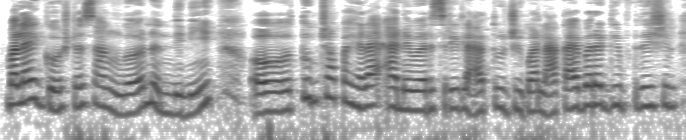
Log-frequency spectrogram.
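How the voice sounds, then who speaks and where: A woman's voice: fairly high pitch, a little fast, lightly acted. A woman voicing an affectionate, teasing middle-aged mother-in-law in a retold serial.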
